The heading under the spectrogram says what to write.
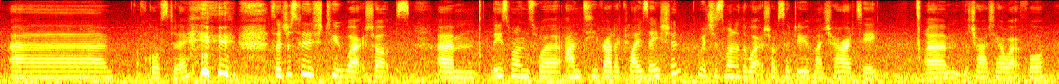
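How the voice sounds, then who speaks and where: The voice moves at a fairly quick pace amid audible room echo and noticeable background noise. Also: woman. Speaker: actor and workshop facilitator. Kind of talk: vlog. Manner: animated.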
